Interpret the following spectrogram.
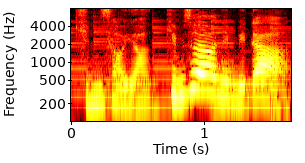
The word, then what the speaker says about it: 김서현: 김서현은 뭐로 잘 들릴까요? 김서연입니다. 이승훈입니다. 아, 승훈이요? 아니요, 승훈이요. 이하정입니다. 아정이요? 아니요, 이하정이요. 이런 이름들은 흐지만 이응으로 들리기가 쉽거든요. 그래서 김서현, 이승훈, 이하정 정확하게 흐 발음 하시기 바랍니다.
